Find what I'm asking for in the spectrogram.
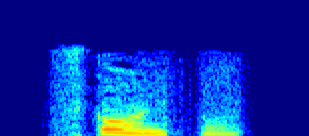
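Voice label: "scornful", English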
